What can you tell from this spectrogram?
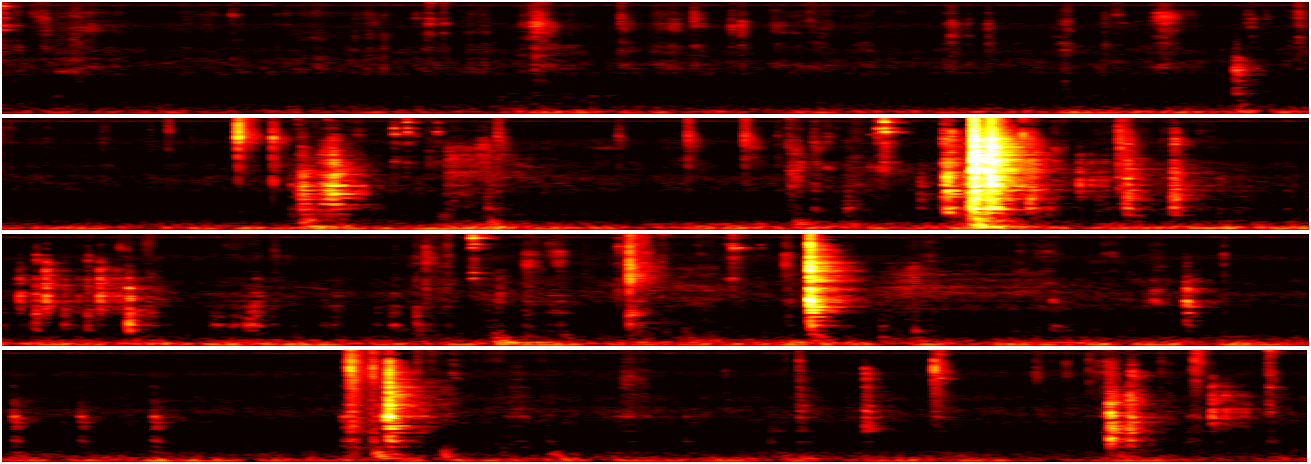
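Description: Scattered light clicks, taps and rustles of paper-craft handling: scissors, small card pieces and a glue stick being picked up and set down on a cutting mat. The sharpest knock comes about halfway through.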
